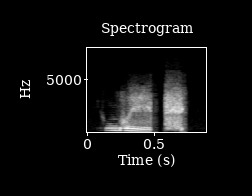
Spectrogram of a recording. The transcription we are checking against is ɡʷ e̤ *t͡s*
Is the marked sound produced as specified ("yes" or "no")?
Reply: yes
